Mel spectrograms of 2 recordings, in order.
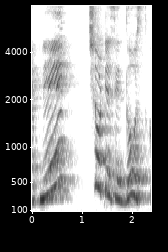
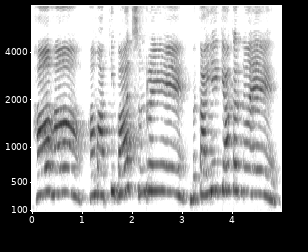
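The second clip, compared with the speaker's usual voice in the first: higher-pitched, eager chorus-like reply; flock of pigeons answering; 5 semitones higher than usual. Acted. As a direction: obedient storybook birds. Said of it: "सभी कबूतर ... बोले".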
